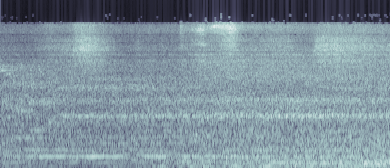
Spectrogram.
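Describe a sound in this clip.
A train pulls out of an echoing underground station with a rising hum.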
